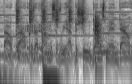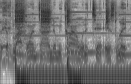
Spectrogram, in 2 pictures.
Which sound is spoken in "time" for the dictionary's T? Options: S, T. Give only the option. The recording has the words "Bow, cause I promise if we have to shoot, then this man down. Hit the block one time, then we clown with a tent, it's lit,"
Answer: T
